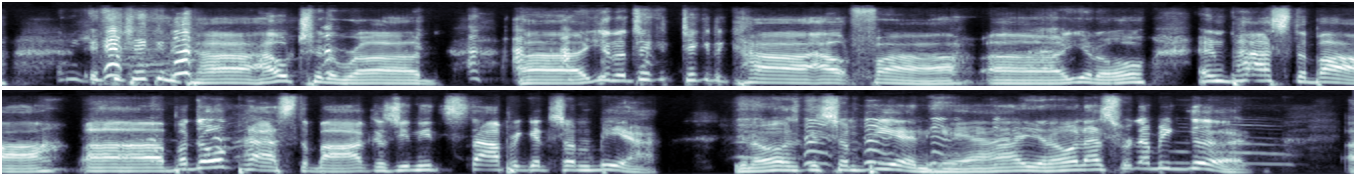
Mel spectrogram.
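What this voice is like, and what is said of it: Put-on Boston accent. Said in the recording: “Boston accent. ... Nailed it. It was like Lucky Charms went to a fucking Celtics game.”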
